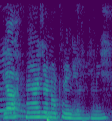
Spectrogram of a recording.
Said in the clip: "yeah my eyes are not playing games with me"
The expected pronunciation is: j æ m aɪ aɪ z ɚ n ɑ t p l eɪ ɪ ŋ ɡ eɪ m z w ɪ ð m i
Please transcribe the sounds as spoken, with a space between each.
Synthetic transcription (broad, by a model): j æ m aɪ aɪ z ɚ n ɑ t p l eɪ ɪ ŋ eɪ z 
